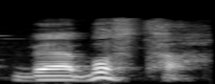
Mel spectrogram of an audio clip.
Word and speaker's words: ব্যবস্থা: শব্দের প্রথমে যদি জ ফলা থাকে, এখানে আমি সংক্ষেপে লিখেছি, যদি শব্দের প্রথমে জ ফলা থাকে, তাহলে দেখা যায় সেটা এ রূপে উচ্চারিত হয়।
